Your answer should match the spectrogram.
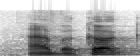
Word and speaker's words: Habakkuk: The Hebrew would have always emphasized the last syllable, so Habakkuk, I suppose, is how he might have pronounced it.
